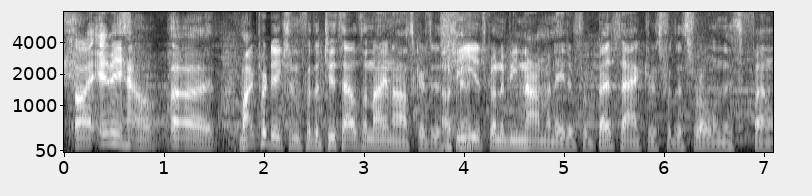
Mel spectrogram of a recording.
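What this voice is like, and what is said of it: Southern American accent. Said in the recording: “I got that southern accent ... I just got a mouthful of redneck in me”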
